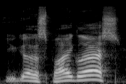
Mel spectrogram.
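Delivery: a curt, abrupt cowboy question. A narrator's reading. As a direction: snap the question out suddenly. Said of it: "he asked abruptly".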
